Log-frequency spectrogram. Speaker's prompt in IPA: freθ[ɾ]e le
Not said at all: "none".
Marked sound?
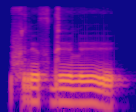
d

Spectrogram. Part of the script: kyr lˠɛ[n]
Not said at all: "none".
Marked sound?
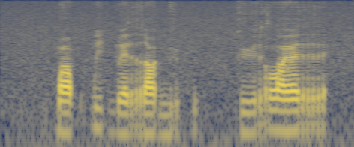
r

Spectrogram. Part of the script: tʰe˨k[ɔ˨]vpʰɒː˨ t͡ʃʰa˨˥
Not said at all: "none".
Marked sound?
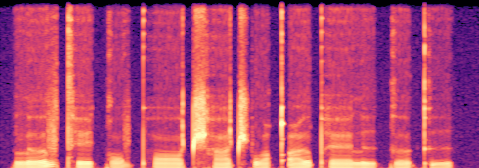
ɔ˨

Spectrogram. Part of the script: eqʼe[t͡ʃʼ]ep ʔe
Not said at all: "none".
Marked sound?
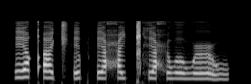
t͡ʃʼ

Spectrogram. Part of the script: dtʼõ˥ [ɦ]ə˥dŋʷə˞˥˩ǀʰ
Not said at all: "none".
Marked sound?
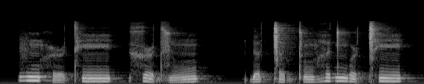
ɦ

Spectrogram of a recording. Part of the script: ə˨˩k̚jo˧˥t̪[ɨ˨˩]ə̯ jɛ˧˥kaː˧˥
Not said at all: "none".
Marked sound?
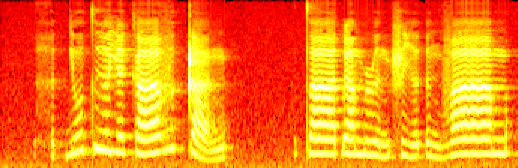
ɨ˧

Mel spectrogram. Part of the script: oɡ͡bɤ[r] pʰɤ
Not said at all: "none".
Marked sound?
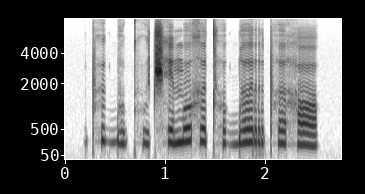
r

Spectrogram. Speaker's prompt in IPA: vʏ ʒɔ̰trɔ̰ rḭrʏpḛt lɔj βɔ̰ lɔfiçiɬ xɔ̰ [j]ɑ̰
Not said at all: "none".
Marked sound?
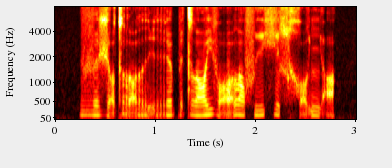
ɲ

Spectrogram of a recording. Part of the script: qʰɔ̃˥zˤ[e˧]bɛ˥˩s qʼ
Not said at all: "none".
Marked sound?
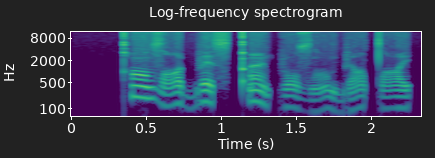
e˩˧˩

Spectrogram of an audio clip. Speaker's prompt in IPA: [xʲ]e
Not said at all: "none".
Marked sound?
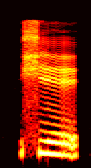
xʲ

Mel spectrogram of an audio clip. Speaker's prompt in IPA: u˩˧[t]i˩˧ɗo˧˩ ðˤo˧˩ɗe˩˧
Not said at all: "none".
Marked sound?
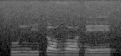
n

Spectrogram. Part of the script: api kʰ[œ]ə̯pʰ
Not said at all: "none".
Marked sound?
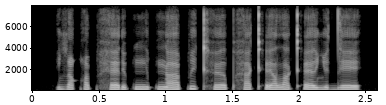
ø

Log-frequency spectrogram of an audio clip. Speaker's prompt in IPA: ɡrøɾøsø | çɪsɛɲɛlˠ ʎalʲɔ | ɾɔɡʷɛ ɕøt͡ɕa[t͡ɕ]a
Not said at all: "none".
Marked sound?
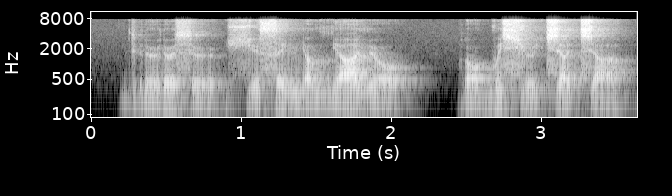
t͡ɕ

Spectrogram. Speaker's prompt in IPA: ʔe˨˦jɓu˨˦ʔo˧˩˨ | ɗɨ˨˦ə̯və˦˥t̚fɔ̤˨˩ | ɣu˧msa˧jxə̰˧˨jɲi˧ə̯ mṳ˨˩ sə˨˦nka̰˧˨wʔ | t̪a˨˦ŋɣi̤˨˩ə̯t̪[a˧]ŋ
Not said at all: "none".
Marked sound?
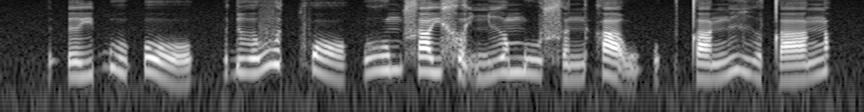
a˨˦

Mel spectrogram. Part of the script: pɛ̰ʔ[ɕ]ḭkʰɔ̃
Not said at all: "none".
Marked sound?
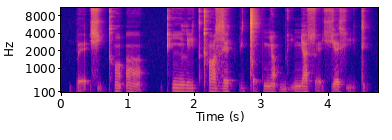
ɕ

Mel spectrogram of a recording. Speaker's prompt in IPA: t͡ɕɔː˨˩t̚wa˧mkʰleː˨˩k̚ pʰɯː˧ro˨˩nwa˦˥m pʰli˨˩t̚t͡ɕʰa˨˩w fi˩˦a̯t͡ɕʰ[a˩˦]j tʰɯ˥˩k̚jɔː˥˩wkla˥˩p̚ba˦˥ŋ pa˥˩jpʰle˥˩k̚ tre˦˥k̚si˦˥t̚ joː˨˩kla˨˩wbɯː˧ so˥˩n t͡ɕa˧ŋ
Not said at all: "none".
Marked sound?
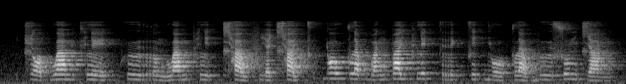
a˨˩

